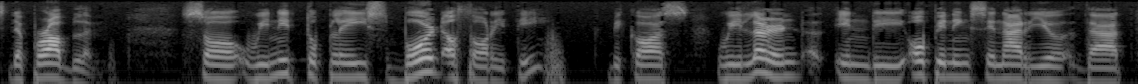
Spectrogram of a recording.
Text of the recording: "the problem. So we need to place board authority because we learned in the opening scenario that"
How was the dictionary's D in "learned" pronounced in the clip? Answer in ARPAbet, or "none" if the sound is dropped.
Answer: D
